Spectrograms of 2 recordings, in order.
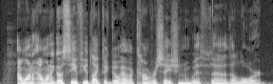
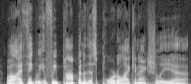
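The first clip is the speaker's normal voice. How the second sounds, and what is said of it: Voice cracks briefly. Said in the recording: “my voice got a little cracked there for a second”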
